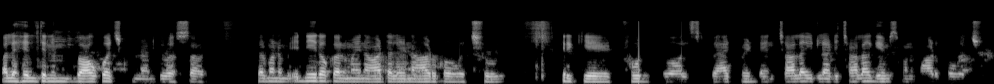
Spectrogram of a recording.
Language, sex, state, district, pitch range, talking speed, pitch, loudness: Telugu, male, Telangana, Karimnagar, 130-145 Hz, 120 wpm, 135 Hz, -20 LUFS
